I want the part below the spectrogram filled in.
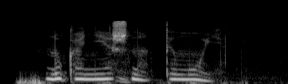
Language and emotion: Russian, neutral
